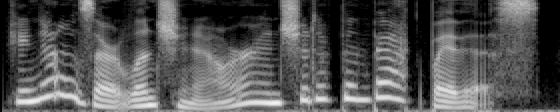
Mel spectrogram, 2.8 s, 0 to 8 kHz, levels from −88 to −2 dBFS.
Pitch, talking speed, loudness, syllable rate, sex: 250 Hz, 255 wpm, -17 LUFS, 5.5 syllables/s, female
